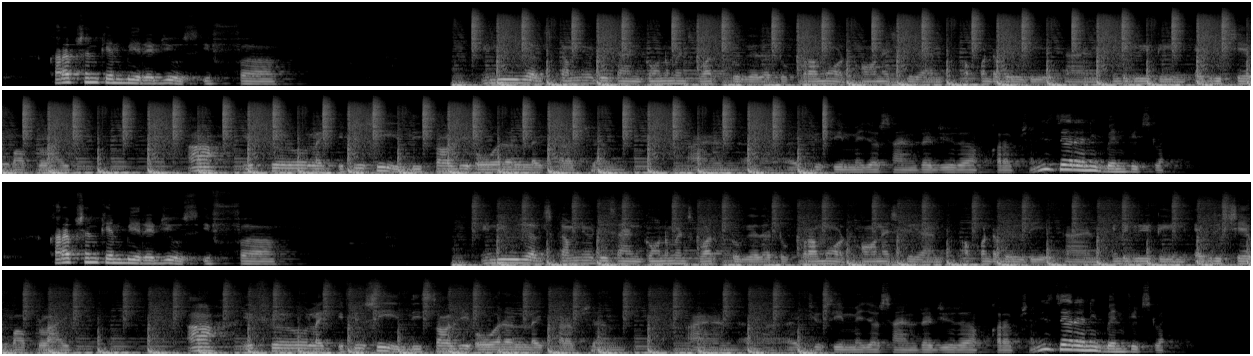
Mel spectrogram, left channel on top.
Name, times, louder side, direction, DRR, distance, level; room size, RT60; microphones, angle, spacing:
voice 1, 0.5-2.8 4.8-13.2 14.3-18.7 19.3-24.1, right 1 dB, 20° right, 9 dB, 1.0 m, -32 dB
sound 1, 4.5-20.8, left 1 dB, 80° left, 1.5 m, -30 dB
28.0 x 14.5 x 3.4 m, 0.74 s
head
